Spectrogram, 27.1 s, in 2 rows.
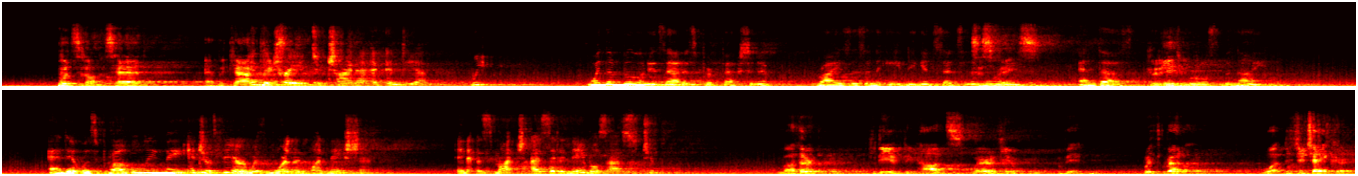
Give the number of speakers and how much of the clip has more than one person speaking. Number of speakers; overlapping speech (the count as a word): three, about 12%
